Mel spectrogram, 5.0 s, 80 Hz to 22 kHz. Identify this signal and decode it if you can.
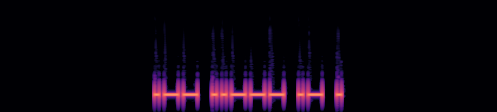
Morse code, heard as a keyed tone, about 25 wpm, 700 Hz. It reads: W2AE
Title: USA Call Signs - 4 Characters - Repeated 2x - 25wpm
